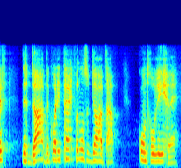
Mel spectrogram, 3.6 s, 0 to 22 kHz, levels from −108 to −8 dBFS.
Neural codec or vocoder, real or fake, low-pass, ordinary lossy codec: codec, 16 kHz in and 24 kHz out, 0.6 kbps, FocalCodec, streaming, 4096 codes; fake; 7.2 kHz; none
